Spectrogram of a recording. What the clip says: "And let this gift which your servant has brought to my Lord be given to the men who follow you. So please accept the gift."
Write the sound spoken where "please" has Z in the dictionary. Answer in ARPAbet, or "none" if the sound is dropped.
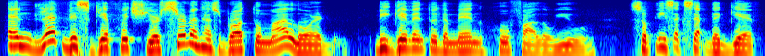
S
